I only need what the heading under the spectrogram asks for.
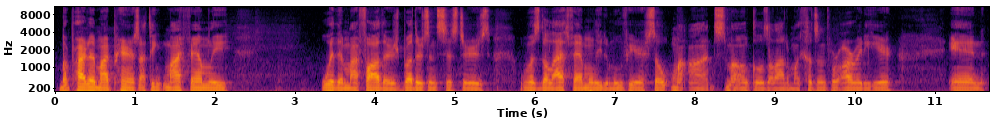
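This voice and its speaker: A man in his twenties from the Philippines, a podcast guest talking in a relaxed, friendly way and often saying man. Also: lowish voice, moderate pace. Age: 20s. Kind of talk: casual interview.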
